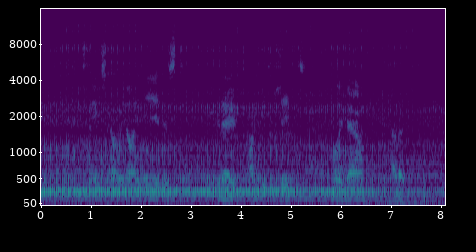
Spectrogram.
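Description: A steady low mechanical hum, of the engine kind, that fades out about six and a half seconds in, with short bits of voice over it.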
